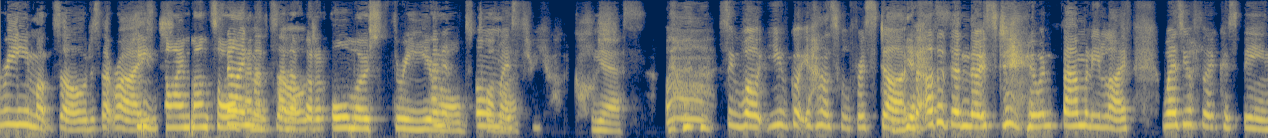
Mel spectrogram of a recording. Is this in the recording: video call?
yes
